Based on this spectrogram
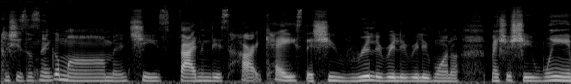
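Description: Recorded very cleanly against a silent background, a woman with a Memphis accent speaks at a fairly low pitch. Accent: US Southern, Memphis. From Memphis, Tennessee (Whitehaven). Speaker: gospel singer. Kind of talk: casual interview.

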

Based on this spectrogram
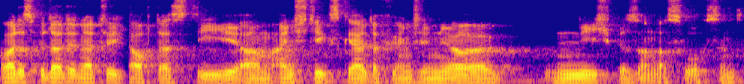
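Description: The speaker is a man. His voice sits fairly low in pitch. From Swabia, southern Germany (near Stuttgart). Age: 20s. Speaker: game producer. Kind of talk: interview.

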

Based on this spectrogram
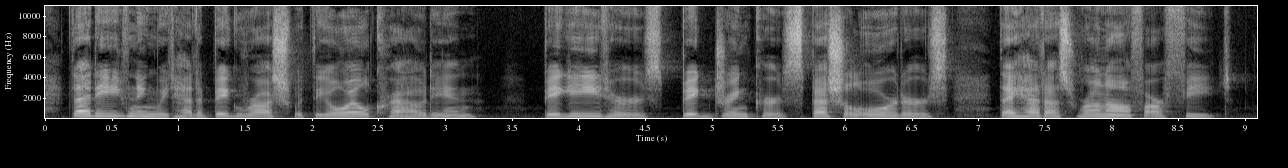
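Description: In a Newfoundland accent, a woman speaks at medium pitch and a fairly slow pace, with a dark, mellow, dramatic tone. Her intonation stays fairly even on a very clean recording with a silent background. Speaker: poet reading her own work. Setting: studio. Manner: measured, expressive, dramatic pauses for vivid imagery.

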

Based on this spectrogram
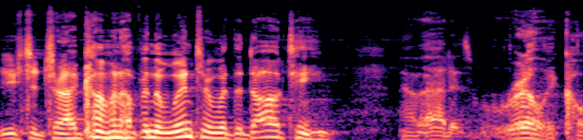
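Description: This is a put-on character voice with a raspy sound. It moves at a moderate pace. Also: man, fairly high pitch for a man. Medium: audio drama. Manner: folksy, polite, says ma'am.

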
